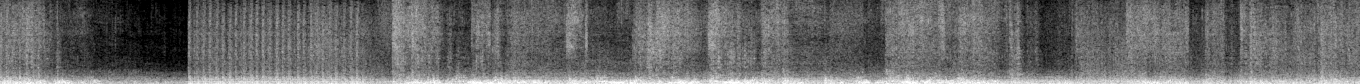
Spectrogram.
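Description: A heavy vehicle engine rumbles as it drives over rough ground.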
